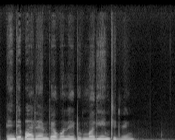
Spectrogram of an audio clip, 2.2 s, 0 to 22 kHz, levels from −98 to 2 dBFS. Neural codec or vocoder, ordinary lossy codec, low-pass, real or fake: codec, 44.1 kHz, 2.6 kbps, SNAC; none; none; fake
